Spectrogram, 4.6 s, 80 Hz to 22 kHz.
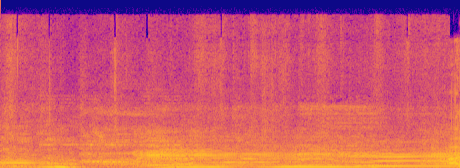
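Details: Dairy cows and calves of an improved breed at Ambari market in Dinajpur, Bangladesh, on 16/11/25. A sustained, level, droning moo lasts about two seconds mid-clip, with market voices and murmur behind.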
